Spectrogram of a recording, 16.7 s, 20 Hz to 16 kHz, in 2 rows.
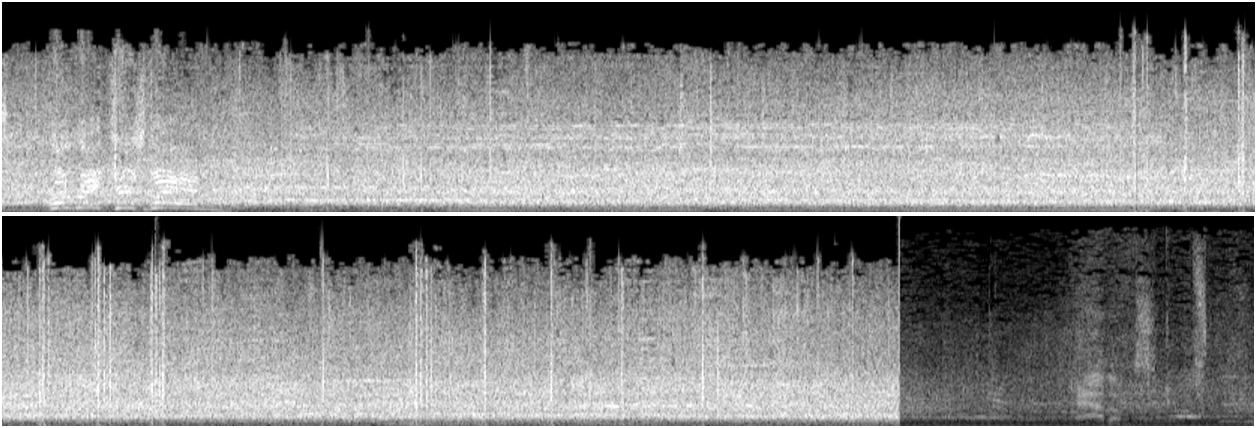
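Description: Arena crowd cheering loudly after a game-winning overtime goal, a steady roar that cuts off suddenly about 14 seconds in.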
